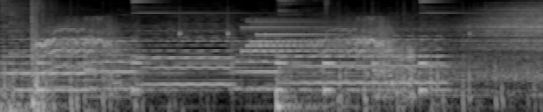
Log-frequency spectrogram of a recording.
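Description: A horse neighs loudly twice in an animated Hindi folk tale about racing on horseback to reach the king, each whinny a long, wavering, high cry over light background music, with no talk.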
